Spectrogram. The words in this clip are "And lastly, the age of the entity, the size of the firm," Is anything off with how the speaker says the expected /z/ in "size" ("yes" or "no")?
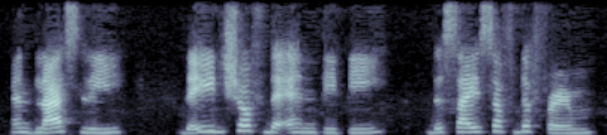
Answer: yes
